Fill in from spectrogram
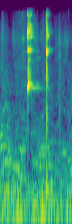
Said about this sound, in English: No, don't clink, it's common. Yeah, but we're in Burnley now. Cheers, yeah, all cock. Right, clink. Clink away.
